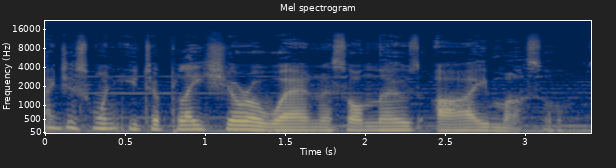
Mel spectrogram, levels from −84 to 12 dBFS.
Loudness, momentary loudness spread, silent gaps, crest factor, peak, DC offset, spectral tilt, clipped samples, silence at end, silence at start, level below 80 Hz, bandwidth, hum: -24 LUFS; 10 LU; none; 18 dB; -6 dBFS; under 0.1%; -7 dB/octave; under 0.1%; 0 s; 0 s; -58 dBFS; 13.5 kHz; none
